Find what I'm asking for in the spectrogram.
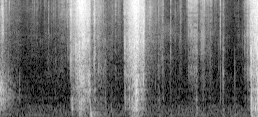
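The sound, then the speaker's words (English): Chopped onions tumbling into a cooking pot while making haggis, giving a few rustling, crunchy bursts of scraping and crinkling separated by quieter gaps of soft background noise. “Putting in the onions.”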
